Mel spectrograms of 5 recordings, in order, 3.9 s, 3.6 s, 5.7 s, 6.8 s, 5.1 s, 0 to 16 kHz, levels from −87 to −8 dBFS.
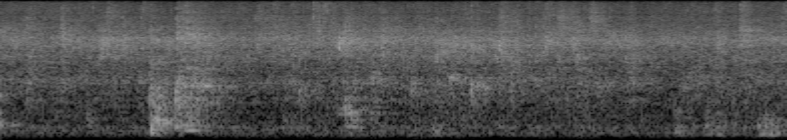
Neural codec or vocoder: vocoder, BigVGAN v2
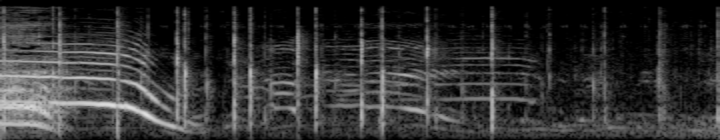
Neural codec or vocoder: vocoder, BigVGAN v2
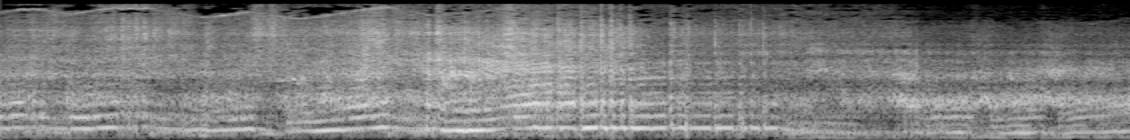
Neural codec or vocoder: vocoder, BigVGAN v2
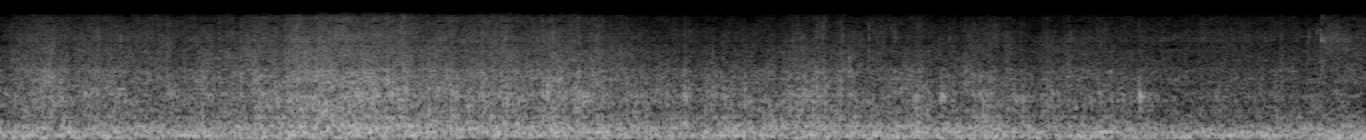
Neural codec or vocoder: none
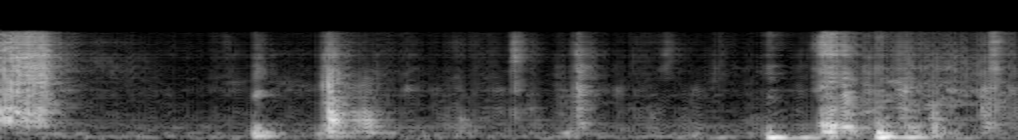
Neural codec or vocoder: vocoder, BigVGAN v2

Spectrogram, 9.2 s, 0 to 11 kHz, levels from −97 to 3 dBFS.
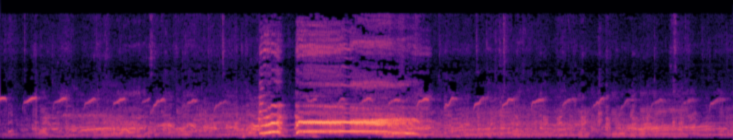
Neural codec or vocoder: none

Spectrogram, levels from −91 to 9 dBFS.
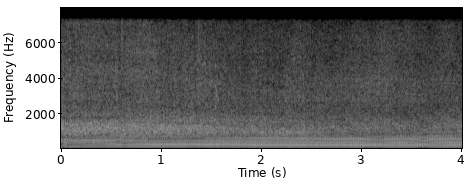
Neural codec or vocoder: none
